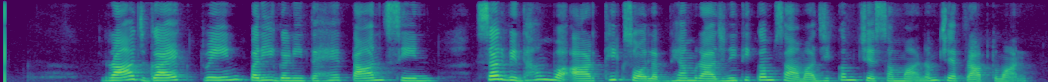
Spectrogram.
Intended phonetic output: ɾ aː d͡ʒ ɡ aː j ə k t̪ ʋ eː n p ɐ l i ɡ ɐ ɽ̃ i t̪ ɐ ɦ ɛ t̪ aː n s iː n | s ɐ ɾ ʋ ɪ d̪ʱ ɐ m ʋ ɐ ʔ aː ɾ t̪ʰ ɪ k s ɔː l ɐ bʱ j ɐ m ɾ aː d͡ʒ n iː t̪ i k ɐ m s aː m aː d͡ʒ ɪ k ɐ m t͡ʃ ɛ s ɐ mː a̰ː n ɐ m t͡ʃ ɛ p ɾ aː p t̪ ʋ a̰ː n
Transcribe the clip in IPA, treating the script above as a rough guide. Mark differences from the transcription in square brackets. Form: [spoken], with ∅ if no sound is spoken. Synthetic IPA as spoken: ɾ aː d͡ʒ ɡ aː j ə k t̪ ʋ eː n p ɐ [ɾ] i ɡ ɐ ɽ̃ i t̪ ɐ ɦ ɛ t̪ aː n s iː n | s ɐ ɾ ʋ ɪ d̪ʱ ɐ m ʋ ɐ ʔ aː ɾ t̪ʰ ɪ k s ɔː l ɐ bʱ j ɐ m ɾ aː d͡ʒ n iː t̪ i k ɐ m s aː m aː d͡ʒ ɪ k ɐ m t͡ʃ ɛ s ɐ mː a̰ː n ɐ m t͡ʃ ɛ p ɾ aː p t̪ ʋ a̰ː n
